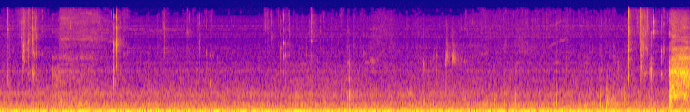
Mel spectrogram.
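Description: Quiet close-up mouth sounds of sipping and swallowing a soft drink from a can, with scattered small clicks, over a steady low hum.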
